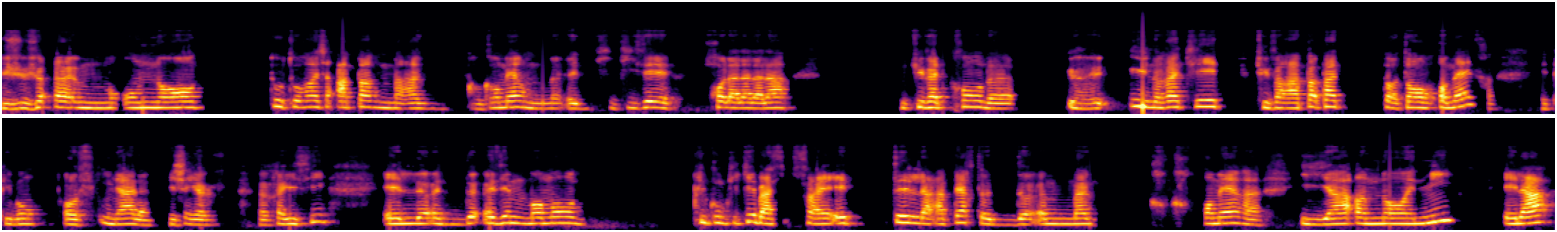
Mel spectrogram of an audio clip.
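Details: Adult man, a French-speaking comedian, who has stuttered since childhood; stuttering.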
